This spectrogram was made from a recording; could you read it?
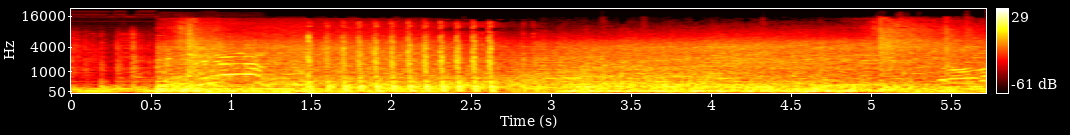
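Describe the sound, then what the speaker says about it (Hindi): Gunfire in Afghanistan: a rapid burst of about a dozen automatic shots rings out over loud, rumbling outdoor background noise, followed by a scattered later crack. "गोलियों की आवाज सुनाई दे रही है।"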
